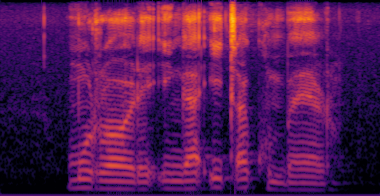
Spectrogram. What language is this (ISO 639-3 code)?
ven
